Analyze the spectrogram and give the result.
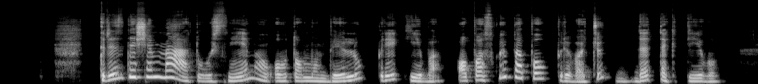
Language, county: Lithuanian, Kaunas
